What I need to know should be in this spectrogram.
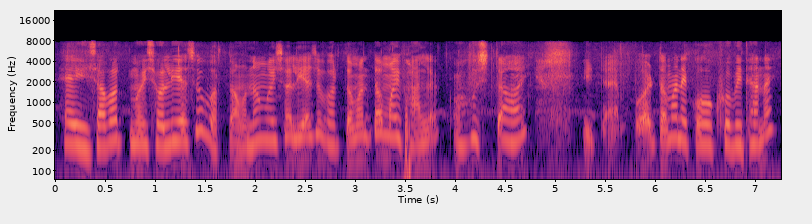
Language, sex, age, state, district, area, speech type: Assamese, female, 45-60, Assam, Barpeta, rural, spontaneous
